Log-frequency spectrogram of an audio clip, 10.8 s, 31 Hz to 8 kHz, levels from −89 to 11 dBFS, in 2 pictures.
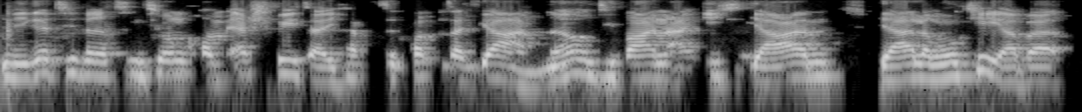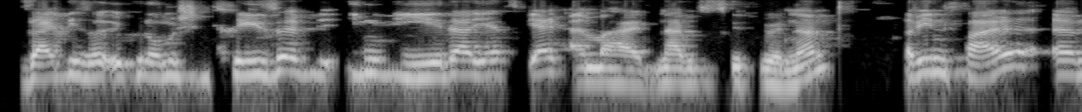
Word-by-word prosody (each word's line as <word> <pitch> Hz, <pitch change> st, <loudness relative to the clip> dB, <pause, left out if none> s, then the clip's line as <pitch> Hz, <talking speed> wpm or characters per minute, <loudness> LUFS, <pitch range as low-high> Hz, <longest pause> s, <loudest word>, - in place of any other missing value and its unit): negativen 210 Hz, +4 st, 0 dB
Rezensionen 195 Hz, +1 st, -1 dB
kommen 190 Hz, -1 st, -2 dB
erst 195 Hz, -, +3 dB
später. 205 Hz, -7 st, +1 dB
Ich 140 Hz, -, -3 dB
habe 170 Hz, 0 st, -4 dB
die 170 Hz, -, -3 dB
Konten 180 Hz, 0 st, -3 dB
seit 165 Hz, -2 st, -1 dB
Jahren, 175 Hz, +4 st, +2 dB
ne? 305 Hz, -7 st, +2 dB
Und 195 Hz, -3 st, -2 dB
die 180 Hz, -, -2 dB
waren 170 Hz, 0 st, +3 dB
eigentlich 180 Hz, +4 st, +1 dB
jahren 180 Hz, +5 st, +2 dB, 0.2 s
jahrelang 165 Hz, +1 st, +2 dB
okay, 180 Hz, +6 st, +2 dB
aber 145 Hz, 0 st, 0 dB, 0.2 s
seit 165 Hz, 0 st, +1 dB
dieser 185 Hz, -2 st, 0 dB
ökonomischen 180 Hz, -1 st, -1 dB
Krise 195 Hz, +3 st, +2 dB
will 205 Hz, -5 st, -2 dB
irgendwie 200 Hz, -2 st, -2 dB
jeder 200 Hz, +2 st, +2 dB
jetzt 200 Hz, +1 st, -3 dB
Geld 220 Hz, +1 st, +1 dB
einbehalten, 135 Hz, -2 st, 0 dB
habe 135 Hz, 0 st, 0 dB
ich 130 Hz, -, -6 dB
das 130 Hz, -, -5 dB
Gefühl, 135 Hz, -4 st, -1 dB
ne? 275 Hz, -, +1 dB, 0.4 s
Auf -, -, +2 dB
jeden 220 Hz, +1 st, +1 dB
Fall, 280 Hz, -, +3 dB, 0.2 s
ähm, 200 Hz, 0 st, 0 dB
180 Hz, 215 wpm, -13 LUFS, 165-200 Hz, 0.4 s, erst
